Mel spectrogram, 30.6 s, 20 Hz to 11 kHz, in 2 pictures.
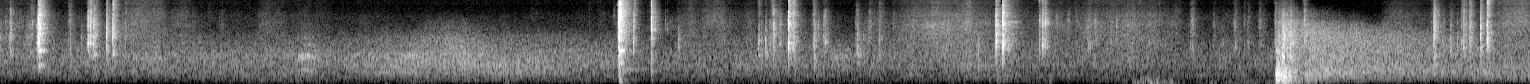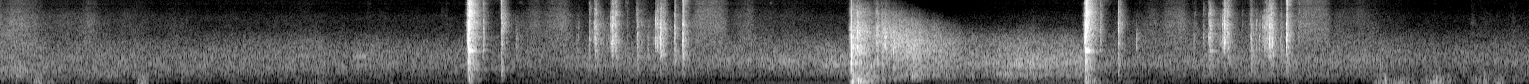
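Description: Hatsan Flash .22 PCP air rifle fitted with a Huma-Air Mod40-5/0 moderator firing five shots several seconds apart, each a sharp crack, with smaller clicks in between.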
